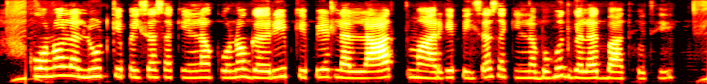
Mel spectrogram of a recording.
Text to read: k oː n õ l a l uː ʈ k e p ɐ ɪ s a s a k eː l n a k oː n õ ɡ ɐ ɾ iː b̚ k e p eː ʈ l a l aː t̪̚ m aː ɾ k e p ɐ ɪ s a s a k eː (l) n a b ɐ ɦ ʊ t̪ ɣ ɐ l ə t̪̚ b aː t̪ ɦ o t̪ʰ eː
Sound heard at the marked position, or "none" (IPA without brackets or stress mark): l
